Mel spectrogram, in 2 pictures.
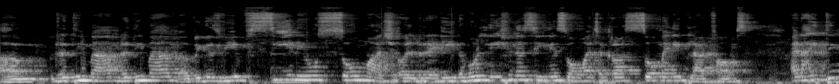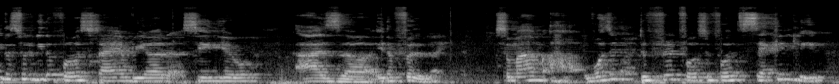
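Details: Adult speaker, likely female; Normal voice.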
